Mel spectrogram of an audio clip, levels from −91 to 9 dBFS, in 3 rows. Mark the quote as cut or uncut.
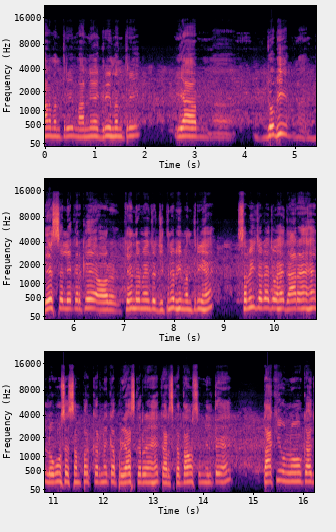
uncut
